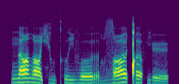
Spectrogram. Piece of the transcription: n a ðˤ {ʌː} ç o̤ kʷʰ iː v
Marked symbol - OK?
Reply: yes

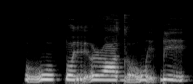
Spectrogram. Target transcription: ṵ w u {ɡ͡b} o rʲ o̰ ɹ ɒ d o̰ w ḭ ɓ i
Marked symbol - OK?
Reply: no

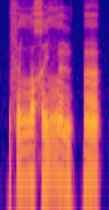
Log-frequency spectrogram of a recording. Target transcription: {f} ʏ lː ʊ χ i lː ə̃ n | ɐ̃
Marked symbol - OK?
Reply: yes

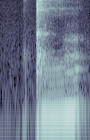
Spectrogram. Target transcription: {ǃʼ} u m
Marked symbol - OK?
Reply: no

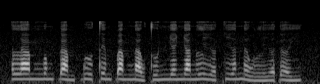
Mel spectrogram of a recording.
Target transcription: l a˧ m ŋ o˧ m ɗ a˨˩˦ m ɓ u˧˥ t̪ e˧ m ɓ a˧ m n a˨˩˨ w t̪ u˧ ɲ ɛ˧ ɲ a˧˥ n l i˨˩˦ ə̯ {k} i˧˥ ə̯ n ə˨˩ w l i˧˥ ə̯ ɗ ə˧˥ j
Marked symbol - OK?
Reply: yes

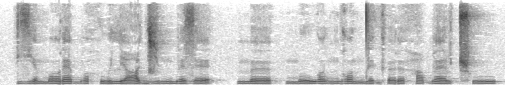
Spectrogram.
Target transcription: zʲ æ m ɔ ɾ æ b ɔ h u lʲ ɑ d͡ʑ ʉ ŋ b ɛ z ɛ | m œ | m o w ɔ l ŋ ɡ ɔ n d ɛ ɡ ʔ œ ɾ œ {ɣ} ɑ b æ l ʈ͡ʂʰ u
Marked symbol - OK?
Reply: no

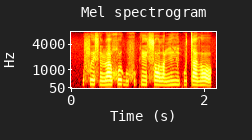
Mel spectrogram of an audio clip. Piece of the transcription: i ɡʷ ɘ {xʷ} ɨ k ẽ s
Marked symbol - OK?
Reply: yes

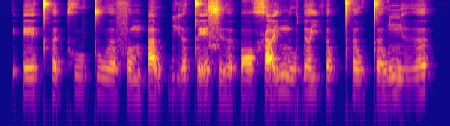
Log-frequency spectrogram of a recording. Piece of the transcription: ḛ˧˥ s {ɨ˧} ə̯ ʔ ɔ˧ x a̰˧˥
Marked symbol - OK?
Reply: no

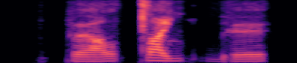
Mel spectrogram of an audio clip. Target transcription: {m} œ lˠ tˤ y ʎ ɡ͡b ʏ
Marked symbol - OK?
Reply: no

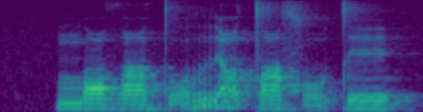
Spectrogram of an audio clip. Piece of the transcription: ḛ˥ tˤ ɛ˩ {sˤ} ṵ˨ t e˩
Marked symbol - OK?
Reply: yes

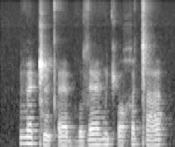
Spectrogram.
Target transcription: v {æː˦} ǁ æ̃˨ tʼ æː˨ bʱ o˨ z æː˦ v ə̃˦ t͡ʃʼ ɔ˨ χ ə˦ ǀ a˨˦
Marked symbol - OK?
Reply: no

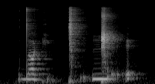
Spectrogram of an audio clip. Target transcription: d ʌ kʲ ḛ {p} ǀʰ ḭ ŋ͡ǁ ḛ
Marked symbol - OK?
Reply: yes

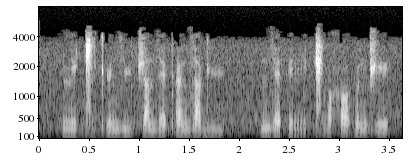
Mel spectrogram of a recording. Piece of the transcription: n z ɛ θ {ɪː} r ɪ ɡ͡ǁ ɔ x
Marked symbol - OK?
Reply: no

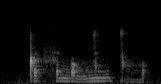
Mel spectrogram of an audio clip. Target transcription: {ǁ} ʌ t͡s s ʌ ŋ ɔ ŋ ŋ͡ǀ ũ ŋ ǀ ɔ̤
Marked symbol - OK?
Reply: no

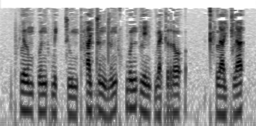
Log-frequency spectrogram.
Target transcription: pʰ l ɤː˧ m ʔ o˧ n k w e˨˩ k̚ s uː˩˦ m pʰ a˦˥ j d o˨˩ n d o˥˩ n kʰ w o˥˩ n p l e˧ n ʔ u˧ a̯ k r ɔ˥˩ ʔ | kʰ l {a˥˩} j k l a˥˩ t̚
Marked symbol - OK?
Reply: no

